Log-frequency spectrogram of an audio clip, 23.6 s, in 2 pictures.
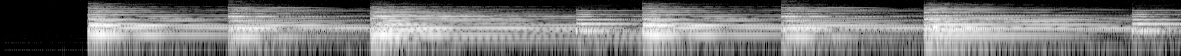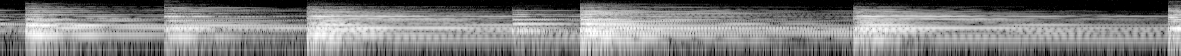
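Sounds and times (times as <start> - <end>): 
pop piano: 0.9 - 23.6.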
